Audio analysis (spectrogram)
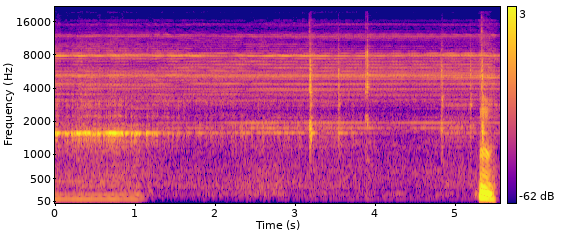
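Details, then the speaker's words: Old hard drive running with cover off, no corrosion inside: motor hum cuts out, then scattered sharp clicks; owner suspects corroded connection between heads and main board. Hard drive clunking. "Well, that seems like a very unhappy drive. It shouldn't clunk around like that."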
